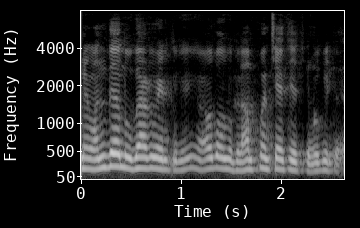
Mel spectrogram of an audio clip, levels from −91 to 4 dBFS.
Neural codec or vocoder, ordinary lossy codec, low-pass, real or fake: codec, 16 kHz, 1 kbps, FunCodec, trained on Chinese and English, 50 frames a second; none; none; fake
